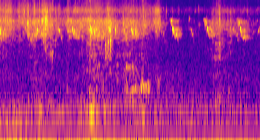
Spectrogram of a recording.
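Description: Faint small-bird chirps, repeated and more frequent in the second half, over a quiet rustle of soil and potato leaves as bare hands dig out potatoes.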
